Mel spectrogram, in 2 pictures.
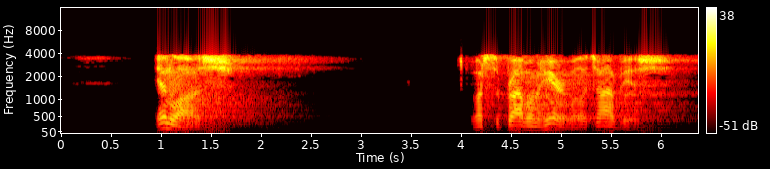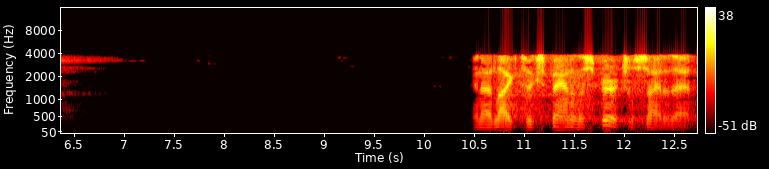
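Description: A man speaks calmly, with pauses, through a microphone.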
